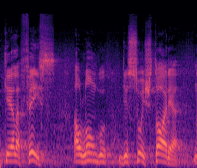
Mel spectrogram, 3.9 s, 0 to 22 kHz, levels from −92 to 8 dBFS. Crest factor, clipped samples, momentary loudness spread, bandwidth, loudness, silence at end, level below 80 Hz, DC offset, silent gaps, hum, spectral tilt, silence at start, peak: 16 dB; under 0.1%; 9 LU; 15.5 kHz; -24 LUFS; 0 s; -60 dBFS; under 0.1%; none; none; -4.5 dB/octave; 0 s; -8 dBFS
